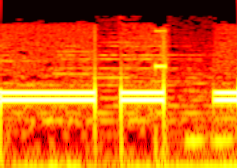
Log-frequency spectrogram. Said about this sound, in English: Now, we're going to take our little pulsating dial tone here.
